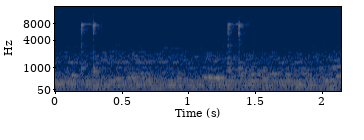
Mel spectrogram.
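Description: Near silence broken by two faint double clicks about a second apart: a computer mouse button pressed and released while choosing a drawing tool and colour.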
